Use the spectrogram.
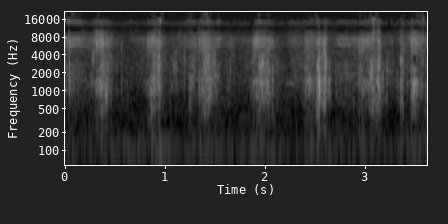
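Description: People hiking uphill on a trail in Hatta, Dubai: a steady run of crunchy footsteps on gravelly ground, close and fairly quiet, about two steps per second.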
